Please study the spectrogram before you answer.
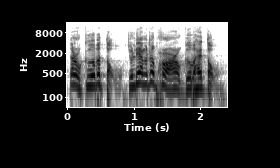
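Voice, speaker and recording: A man performing a stand-up comedy set on stage, animated and acting out other people's voices. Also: high-pitched, very fast. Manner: animated, acts out friends' teasing voices. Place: stage before a live audience. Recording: noisy live show audio. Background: audience laughter.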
